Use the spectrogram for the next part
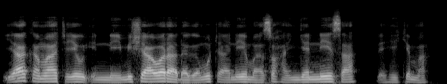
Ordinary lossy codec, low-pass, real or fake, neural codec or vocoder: AAC, 64 kbps; 14.4 kHz; fake; vocoder, 48 kHz, 128 mel bands, Vocos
